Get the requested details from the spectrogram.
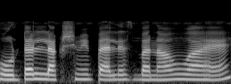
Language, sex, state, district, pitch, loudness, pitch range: Hindi, female, Chhattisgarh, Bastar, 225 Hz, -17 LUFS, 215-235 Hz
